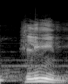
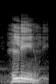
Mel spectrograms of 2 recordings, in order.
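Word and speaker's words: ह्लीं: ध्यान से सुनिए, ओम ह्लीम। जी हाँ मित्रों, मंत्र को एक बार आप फिर से ध्यान से सुनिए, ओम ह्लीम। इसमें हा, ला और बड़ी ई की मात्रा और अंक की बिंदी, ह्लीम।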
